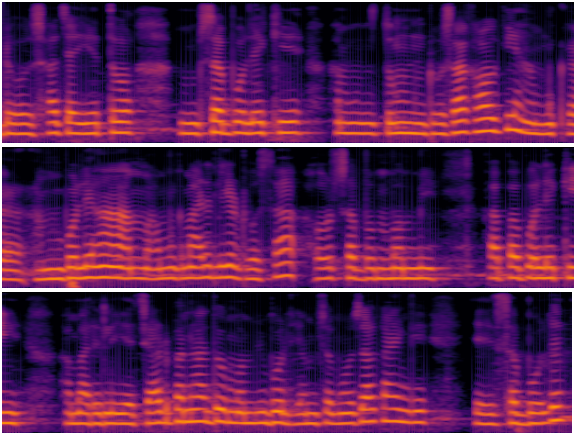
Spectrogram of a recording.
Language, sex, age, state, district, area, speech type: Hindi, female, 18-30, Uttar Pradesh, Prayagraj, urban, spontaneous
